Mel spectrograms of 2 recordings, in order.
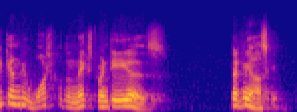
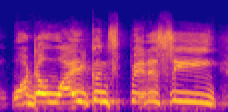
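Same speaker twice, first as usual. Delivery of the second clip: mock outrage; 5 semitones higher, 3 dB louder, slower than usual.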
